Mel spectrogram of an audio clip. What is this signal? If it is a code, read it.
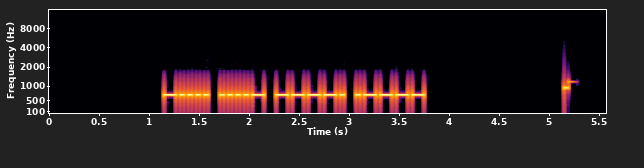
Morse code, heard as a keyed tone, about 30 wpm, 700 Hz. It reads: 6491
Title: Numbers - 4-Digit 30wpm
